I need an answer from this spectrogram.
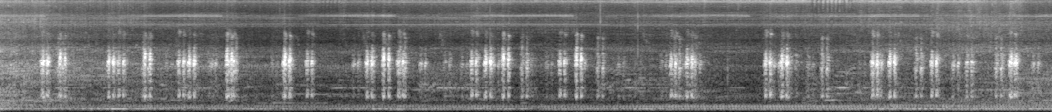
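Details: Big frogs calling in the wild at night, offered as bedtime sleep sound: short harsh croaks in quick bursts of two or three, repeated through the clip over a steady low background hum.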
